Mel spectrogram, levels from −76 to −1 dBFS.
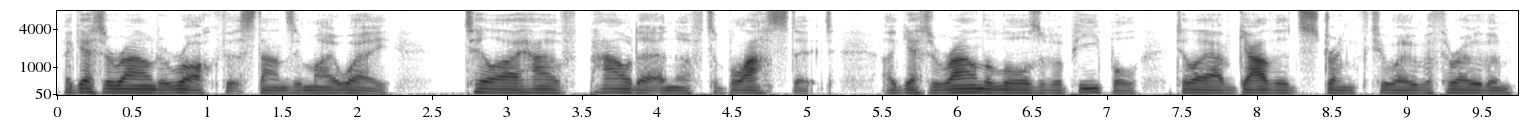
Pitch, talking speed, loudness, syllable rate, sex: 100 Hz, 210 wpm, -22 LUFS, 5.1 syllables/s, male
